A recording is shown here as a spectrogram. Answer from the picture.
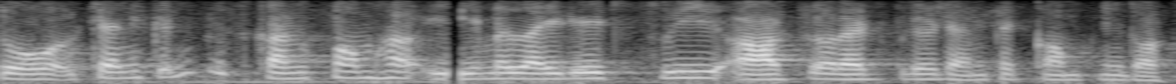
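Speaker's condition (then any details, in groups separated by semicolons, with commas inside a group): No condition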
